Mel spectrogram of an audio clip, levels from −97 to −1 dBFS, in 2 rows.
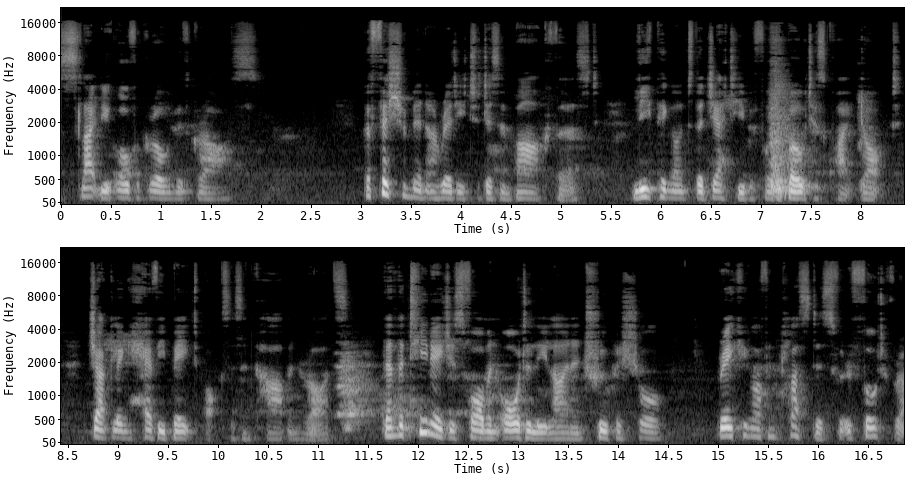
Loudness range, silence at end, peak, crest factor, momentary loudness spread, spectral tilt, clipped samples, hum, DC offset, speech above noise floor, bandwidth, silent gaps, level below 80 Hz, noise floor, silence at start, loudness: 5 LU; 0 s; -8 dBFS; 22 dB; 17 LU; -5 dB/octave; under 0.1%; none; under 0.1%; 39 dB; 17 kHz; none; -74 dBFS; -69 dBFS; 0 s; -30 LUFS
